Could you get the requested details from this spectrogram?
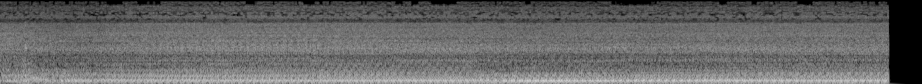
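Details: Holden 308 V8 first start after full rebuild, sleeved to standard 101.6 mm bores, Crow Cams 282-duration cam, remanufactured Quadrajet: steady, lumpy idle with an even throb and slight cam lope, no knocks or misses; healthy.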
